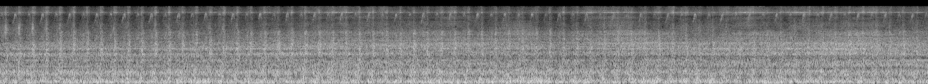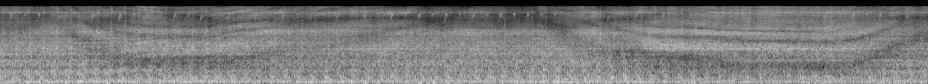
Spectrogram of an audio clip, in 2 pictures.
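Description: Helicopter running on the ground with its main rotor turning: a loud, steady turbine and rotor din with a rapid blade chop. The noise sweeps in pitch around the middle and again near the end.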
